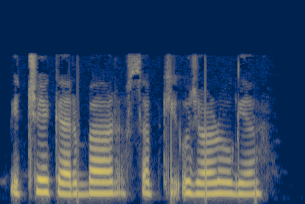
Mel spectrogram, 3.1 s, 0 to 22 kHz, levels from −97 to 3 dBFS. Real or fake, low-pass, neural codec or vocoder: real; 7.2 kHz; none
